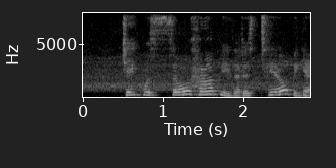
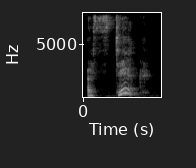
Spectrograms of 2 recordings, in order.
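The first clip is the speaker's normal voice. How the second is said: excited; 8 semitones higher than usual. A narrator's reading. Dog finds a stick.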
